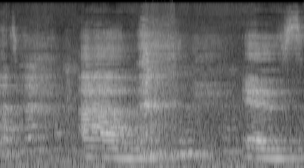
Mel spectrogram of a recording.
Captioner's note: laughter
